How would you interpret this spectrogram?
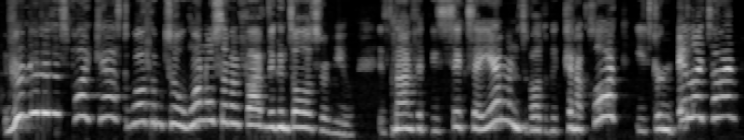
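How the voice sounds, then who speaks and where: A woman's voice: extremely high pitch, very animated, fast, few pauses. A woman playing a chatty, upbeat morning radio host who introduces songs and talks casually to listeners. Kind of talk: radio DJ patter.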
